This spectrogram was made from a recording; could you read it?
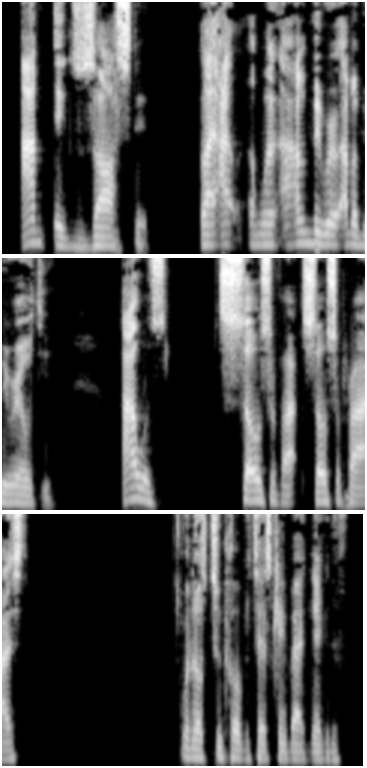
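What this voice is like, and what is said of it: Sick, flu-affected voice. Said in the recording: “You definitely have the flu. You sound just like me.”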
